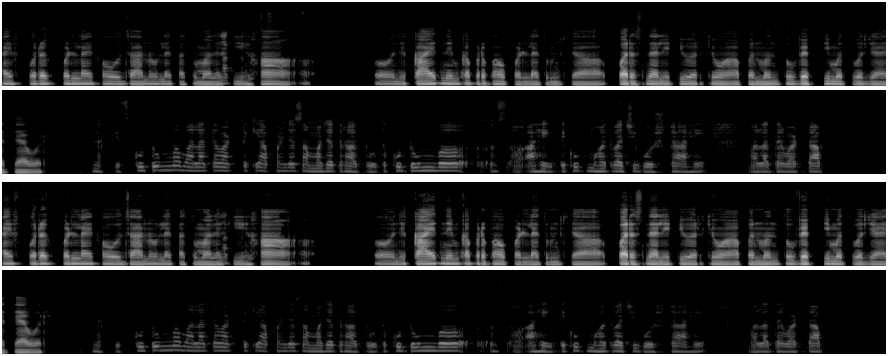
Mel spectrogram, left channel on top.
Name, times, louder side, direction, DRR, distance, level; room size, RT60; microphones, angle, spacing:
voice 1, 0.0-3.1 3.7-9.2, right 1 dB, 50° right, 6.4 m, -31 dB
voice 2, 2.1-2.5 9.7-9.8 10.2-17.0, left 2 dB, 40° left, 3.9 m, -46 dB
open air
head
